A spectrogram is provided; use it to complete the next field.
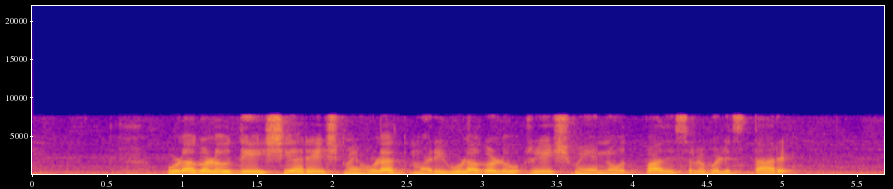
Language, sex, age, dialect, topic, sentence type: Kannada, female, 25-30, Mysore Kannada, agriculture, statement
